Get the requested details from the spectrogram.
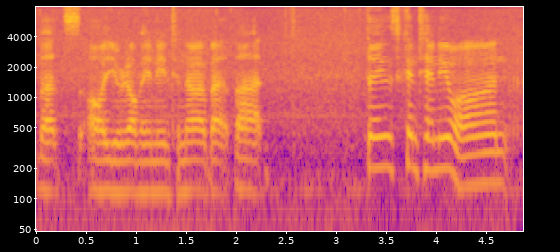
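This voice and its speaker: Noticeable background noise sits behind a man talking. He speaks at a fairly slow pace with ordinary pitch variation. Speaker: anime reviewer and YouTuber. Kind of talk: casual episode review talk to camera.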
